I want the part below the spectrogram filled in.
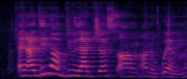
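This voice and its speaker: A woman with a Norwegian accent, high-pitched and lively in intonation, at a moderate pace amid noticeable background noise and audible room echo. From Norway. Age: 30s. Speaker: motorcycle content creator. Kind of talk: stage talk. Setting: stage with audience. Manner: halting.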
